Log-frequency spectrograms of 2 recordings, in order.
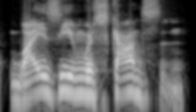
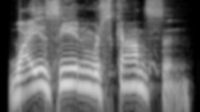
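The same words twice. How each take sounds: First: A mildly raised, puzzled ask; puzzled question. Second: Much higher, louder disbelieving cry; incredulous squeal. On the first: Streamer puzzling over Trent being in Wisconsin, mildly baffled. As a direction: wonder aloud why he's there. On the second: Streamer repeating the question about Trent, now high and incredulous. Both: Real, not acted.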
